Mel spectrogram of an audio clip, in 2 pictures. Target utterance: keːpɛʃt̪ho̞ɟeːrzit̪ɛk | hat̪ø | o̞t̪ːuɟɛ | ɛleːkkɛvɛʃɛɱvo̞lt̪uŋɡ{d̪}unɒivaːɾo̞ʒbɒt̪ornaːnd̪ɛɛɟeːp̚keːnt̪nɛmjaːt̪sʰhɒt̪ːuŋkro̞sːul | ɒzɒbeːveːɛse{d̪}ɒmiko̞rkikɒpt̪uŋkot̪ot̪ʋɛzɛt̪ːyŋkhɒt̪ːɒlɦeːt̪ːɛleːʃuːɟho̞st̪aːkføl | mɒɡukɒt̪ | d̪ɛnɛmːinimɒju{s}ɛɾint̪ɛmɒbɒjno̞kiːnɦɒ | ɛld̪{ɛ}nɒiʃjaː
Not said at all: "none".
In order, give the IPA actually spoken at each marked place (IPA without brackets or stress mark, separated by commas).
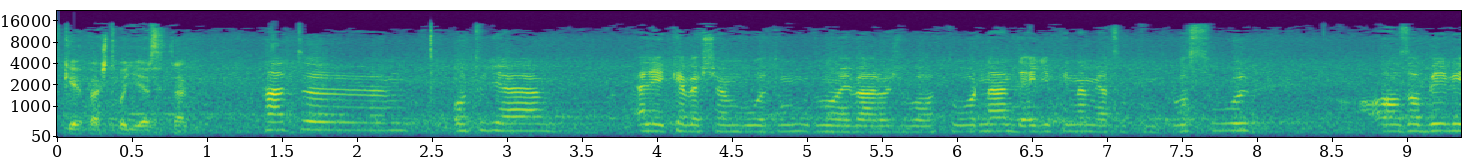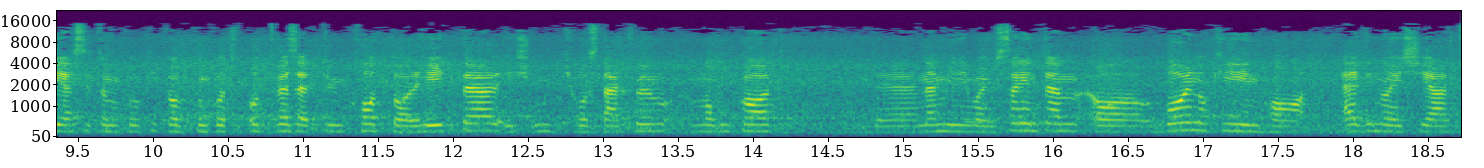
d̪, t̪, s, i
